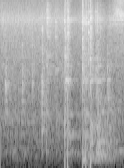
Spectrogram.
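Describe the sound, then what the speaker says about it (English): Drained tuna stir-fried in a pan makes a soft steady sizzle, with a few sharp clicks and scrapes of a utensil against the pan near the middle. "we're just going to stir fry a little bit to heat through"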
